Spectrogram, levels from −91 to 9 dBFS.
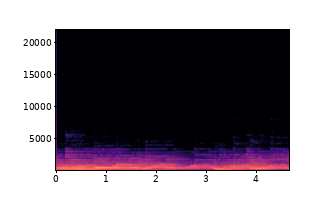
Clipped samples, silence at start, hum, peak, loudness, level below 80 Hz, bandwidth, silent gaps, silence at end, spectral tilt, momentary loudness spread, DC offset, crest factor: under 0.1%; 0 s; none; -8 dBFS; -23 LUFS; -62 dBFS; 3.6 kHz; none; 0 s; -11 dB/octave; 10 LU; under 0.1%; 14 dB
